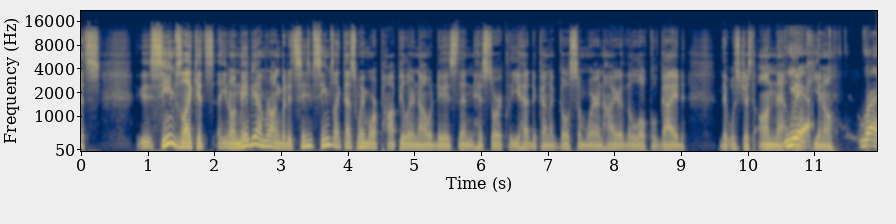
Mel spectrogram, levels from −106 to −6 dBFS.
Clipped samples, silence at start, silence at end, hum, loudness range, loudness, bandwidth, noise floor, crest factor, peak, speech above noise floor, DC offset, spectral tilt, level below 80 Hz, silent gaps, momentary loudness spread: under 0.1%; 0 s; 0 s; none; 8 LU; -29 LUFS; 15.5 kHz; -52 dBFS; 20 dB; -10 dBFS; 23 dB; under 0.1%; -4 dB/octave; -56 dBFS; none; 13 LU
